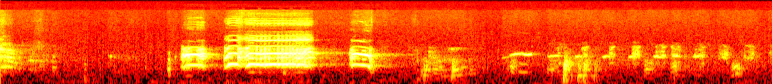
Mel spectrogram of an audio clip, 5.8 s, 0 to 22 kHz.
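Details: A highland rooster crows once, 11 November 2019: a short lead-in, a long loud harsh note and a brief ending. Faint chatter and scattered clucking-like noises follow in the background.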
